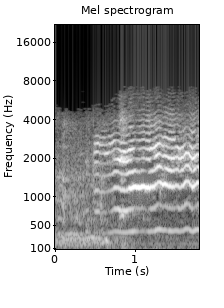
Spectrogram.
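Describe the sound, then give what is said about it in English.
A baby inside a car cries in one loud, drawn-out wail that rises in pitch and swells partway through, heard on its own. “A baby! Hey, what are you doing in my car?”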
